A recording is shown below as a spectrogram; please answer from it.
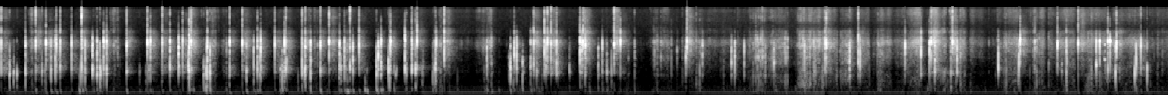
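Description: An empty, hollow clear PET plastic water bottle with a blue cap is gripped and crunched by fingers and nails. The result is a dense run of sharp, bright crackles and crinkling pops in rapid bursts, with brief quieter pauses between squeezes.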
